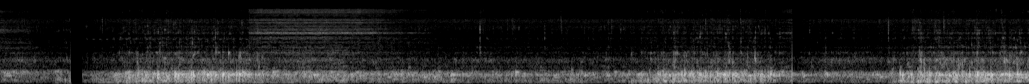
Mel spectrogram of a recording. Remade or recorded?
remade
